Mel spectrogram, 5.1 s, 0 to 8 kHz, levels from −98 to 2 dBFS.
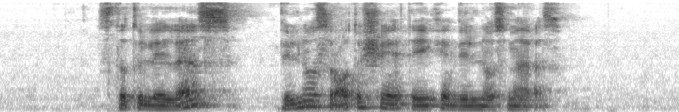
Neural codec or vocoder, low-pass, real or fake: vocoder, 44.1 kHz, 128 mel bands, Pupu-Vocoder; 7.2 kHz; fake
